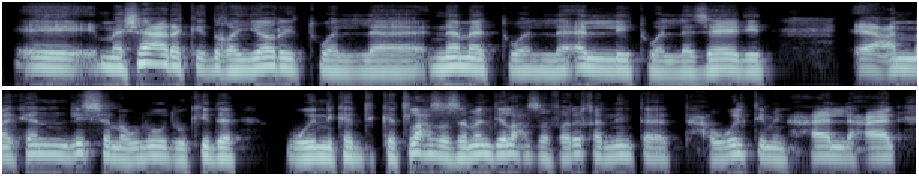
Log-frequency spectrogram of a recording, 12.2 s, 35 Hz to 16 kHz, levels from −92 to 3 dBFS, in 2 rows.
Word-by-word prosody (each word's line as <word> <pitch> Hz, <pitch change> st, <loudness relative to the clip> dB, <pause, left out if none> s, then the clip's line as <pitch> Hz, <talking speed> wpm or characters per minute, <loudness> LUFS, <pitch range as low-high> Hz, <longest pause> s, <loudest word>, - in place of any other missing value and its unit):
آآ 135 Hz, -2 st, 0 dB
مشاعرك 150 Hz, +1 st, +5 dB
اتغيّرت 130 Hz, +2 st, +1 dB
والّا 115 Hz, -1 st, -3 dB
نَمَت 135 Hz, -3 st, +3 dB
والّا 120 Hz, -1 st, -3 dB
قَلِّت 125 Hz, -4 st, 0 dB
والّا 110 Hz, -1 st, -4 dB
زادت 120 Hz, 0 st, +1 dB, 0.6 s
آآ -, -, +4 dB
على -, -, +1 dB
أمّا 130 Hz, 0 st, +1 dB
كان 150 Hz, +3 st, -2 dB
لسّه 165 Hz, -1 st, 0 dB
مولود 125 Hz, +2 st, -1 dB
وكده، 120 Hz, +1 st, -1 dB, 0.3 s
وإن 125 Hz, +1 st, +2 dB
كانت 120 Hz, -1 st, -3 dB
كانت 120 Hz, +3 st, -5 dB
لحظة 155 Hz, -5 st, +3 dB
زمان 135 Hz, +4 st, +2 dB
دي 145 Hz, +1 st, +2 dB
لحظة 135 Hz, -4 st, -2 dB
فارقة 135 Hz, +4 st, -4 dB
إن 130 Hz, +1 st, -4 dB
أنت 135 Hz, -1 st, -5 dB
اتحوّلت 130 Hz, +4 st, -5 dB
من 120 Hz, -3 st, -4 dB
حال 135 Hz, +2 st, 0 dB
لحال 125 Hz, 0 st, +2 dB
130 Hz, 150 wpm, -24 LUFS, 120-140 Hz, 0.6 s, مشاعرك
